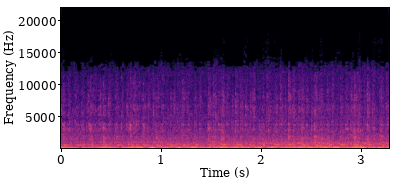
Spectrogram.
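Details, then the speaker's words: 1966 Dodge Charger with 426 Hemi V8 and 4-speed manual, heard from behind the car with brakes applied: loud, deep, lumpy idle holding a steady beat, no knocks or ticks. Healthy V8 idle. "Let me listen to it idle for a moment."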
